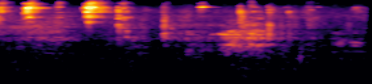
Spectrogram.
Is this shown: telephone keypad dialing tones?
no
